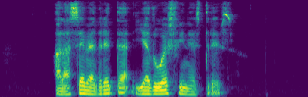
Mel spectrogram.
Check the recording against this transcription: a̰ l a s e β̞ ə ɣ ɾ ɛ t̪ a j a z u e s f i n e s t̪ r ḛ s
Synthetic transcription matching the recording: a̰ l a s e β̞ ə ð ɾ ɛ t̪ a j a ð u e s f i n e s t̪ ɾ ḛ s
